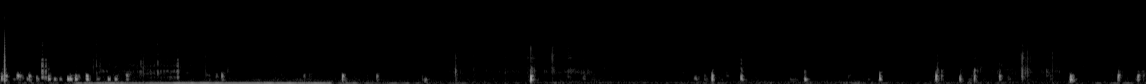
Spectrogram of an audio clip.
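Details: Gurgling stomach rumbles open the recording, then give way to scattered soft pops and clicks of bowel activity; the person's own loud stomach growling, borborygmi.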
